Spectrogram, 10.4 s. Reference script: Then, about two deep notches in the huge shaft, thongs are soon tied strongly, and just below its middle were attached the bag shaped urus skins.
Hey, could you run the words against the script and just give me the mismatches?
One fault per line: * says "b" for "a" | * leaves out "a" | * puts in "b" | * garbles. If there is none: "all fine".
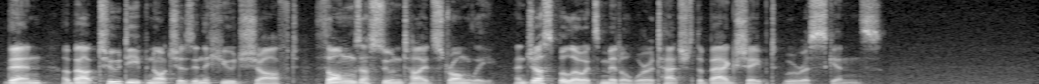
all fine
